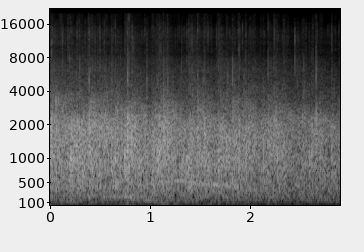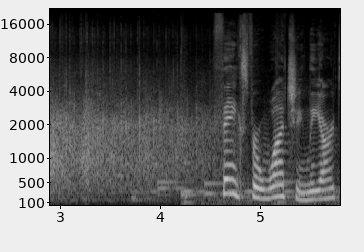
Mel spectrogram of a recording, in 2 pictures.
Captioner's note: audience continues applauding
